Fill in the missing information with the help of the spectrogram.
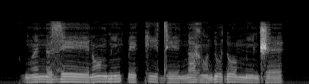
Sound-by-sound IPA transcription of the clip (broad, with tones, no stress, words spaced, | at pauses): ɡʷɛ̃˨˦nə˧zeː˦˨ ɾɔ̃˦ɡ͡bĩ˦k͡pe˧ki˦˨ deː˨na˦ ɣɔ̃˧ɗu˦ɗoː˦ mĩ˧d͡ʒɛ˧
